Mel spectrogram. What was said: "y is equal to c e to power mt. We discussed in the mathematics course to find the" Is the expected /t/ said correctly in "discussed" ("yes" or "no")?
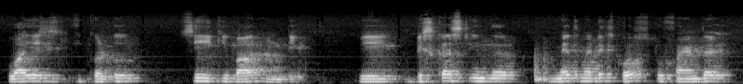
yes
